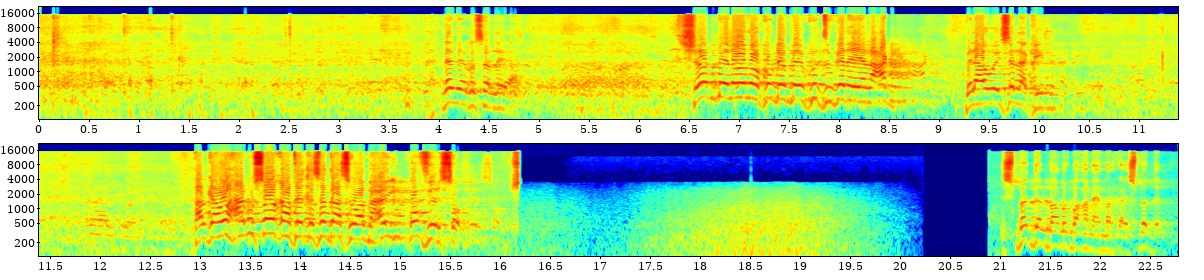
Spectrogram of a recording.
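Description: A man speaks forcefully into a microphone, his voice amplified in a room.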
